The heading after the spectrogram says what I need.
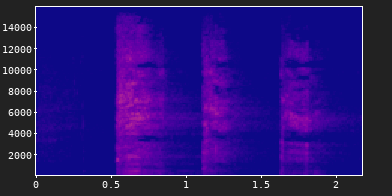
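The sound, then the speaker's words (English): Someone with a lingering cough coughs three times in quick succession: a loud first hack, then two shorter, weaker ones, with no talking. “I've been having a cough for a while. I think you can tell. I apologize.”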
